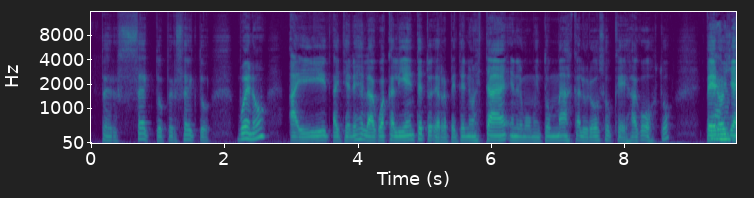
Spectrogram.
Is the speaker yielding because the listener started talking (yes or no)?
no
